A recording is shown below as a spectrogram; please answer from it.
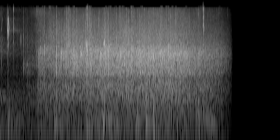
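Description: Audience applauding, starting about half a second in and cut off abruptly near the end.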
